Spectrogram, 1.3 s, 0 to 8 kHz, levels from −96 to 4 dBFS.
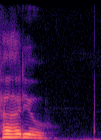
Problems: background sounds at intervals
